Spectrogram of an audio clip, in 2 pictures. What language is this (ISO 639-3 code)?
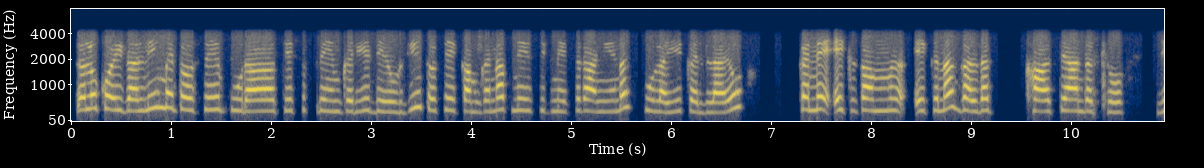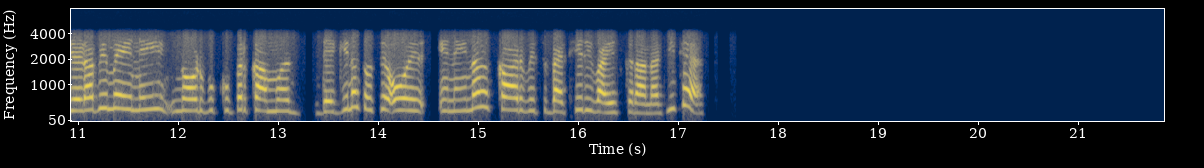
doi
